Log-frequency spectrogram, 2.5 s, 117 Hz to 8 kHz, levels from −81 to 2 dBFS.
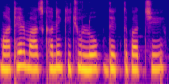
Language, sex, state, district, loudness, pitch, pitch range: Bengali, female, West Bengal, Alipurduar, -13 LUFS, 260 Hz, 255-265 Hz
